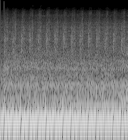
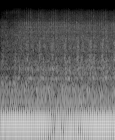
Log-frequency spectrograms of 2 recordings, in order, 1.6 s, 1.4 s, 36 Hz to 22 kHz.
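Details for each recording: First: Nissan 300ZX, just restarted after a jump, ignition timing reading about 30–35°: deep, slightly uneven idle with quick light tapping from the upper engine; valve train tapping at idle, hoped to clear once bled. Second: Nissan 300ZX convertible idling after misfire diagnosis and injector testing: steady, deep, even rumble with no knocks or stumbles, idle pretty solid.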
